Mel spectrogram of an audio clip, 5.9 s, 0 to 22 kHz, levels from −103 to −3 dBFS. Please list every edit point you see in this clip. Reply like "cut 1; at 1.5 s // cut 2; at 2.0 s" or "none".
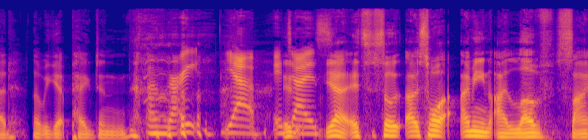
cut 1; at 4.9 s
